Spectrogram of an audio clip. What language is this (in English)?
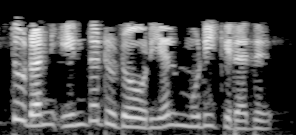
Tamil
